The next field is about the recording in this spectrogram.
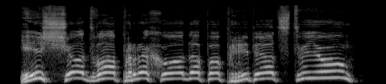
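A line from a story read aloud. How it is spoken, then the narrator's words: Shouted. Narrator (Russian): кричал Тихону полковник Грант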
